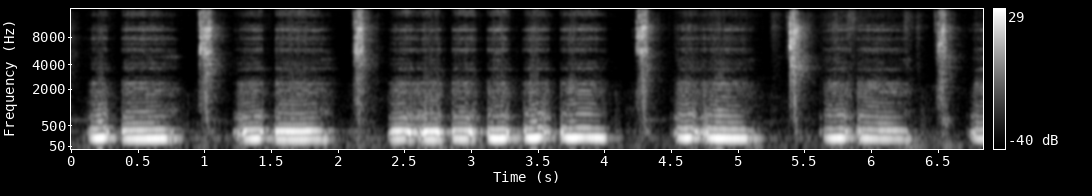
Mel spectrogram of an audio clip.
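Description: Part of a song: a wordless sung or hummed vocal melody in short held notes, with a sharp snap-like hit about once a second as the beat.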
